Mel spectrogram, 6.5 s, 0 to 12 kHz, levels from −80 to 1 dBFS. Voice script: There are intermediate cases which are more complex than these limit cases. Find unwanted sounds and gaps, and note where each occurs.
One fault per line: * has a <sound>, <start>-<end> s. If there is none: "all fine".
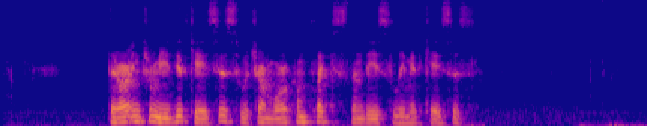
all fine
